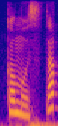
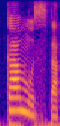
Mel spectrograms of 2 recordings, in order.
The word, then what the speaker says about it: Kumusta: you in Tagalog, it's Kumusta ka? Kumusta ka? So it's spelled K-U-M, Kumusta ka. But sometimes you might hear some people say Kamusta ka, like it's a K-A sound.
